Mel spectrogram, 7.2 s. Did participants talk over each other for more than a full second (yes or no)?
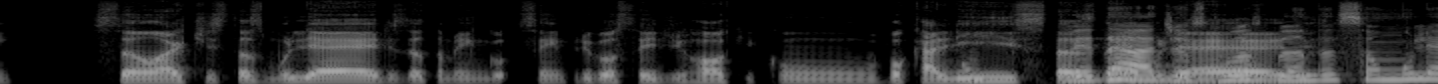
yes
